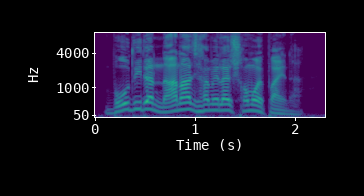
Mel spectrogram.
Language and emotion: Bengali, neutral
